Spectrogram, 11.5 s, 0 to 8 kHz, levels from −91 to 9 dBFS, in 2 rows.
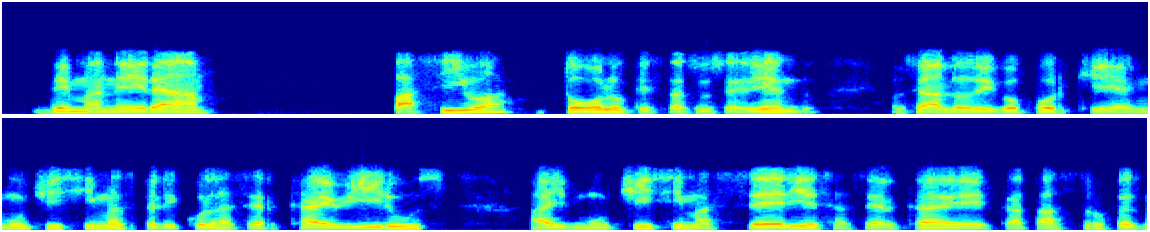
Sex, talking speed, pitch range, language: male, 130 wpm, 95-120 Hz, Spanish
